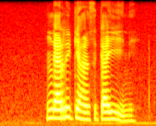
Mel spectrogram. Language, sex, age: Tsonga, male, 23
